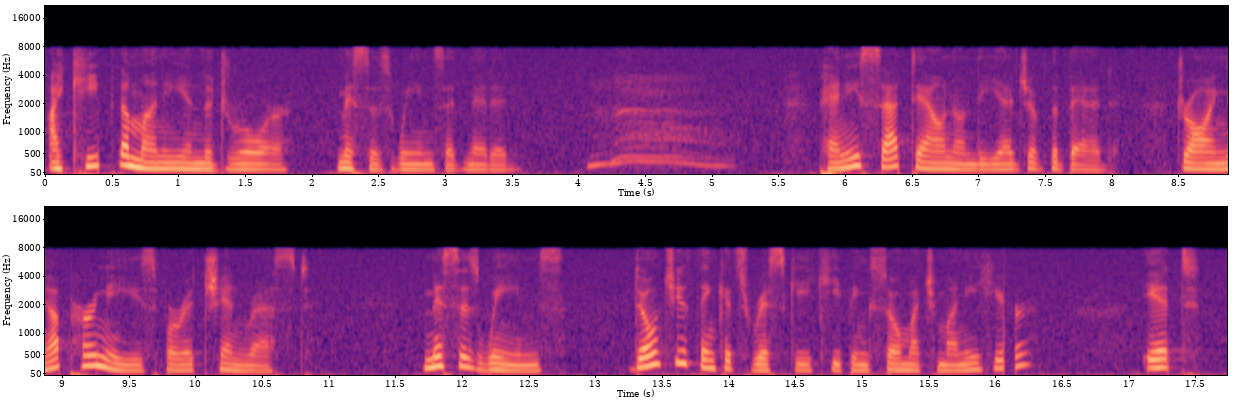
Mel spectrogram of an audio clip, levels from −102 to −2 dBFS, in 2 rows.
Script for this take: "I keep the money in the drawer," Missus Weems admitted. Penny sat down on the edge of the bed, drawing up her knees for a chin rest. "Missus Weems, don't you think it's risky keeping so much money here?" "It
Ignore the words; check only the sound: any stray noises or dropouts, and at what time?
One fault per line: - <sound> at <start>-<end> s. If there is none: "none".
- breath at 4.0-5.3 s
- dropout at 16.1-16.1 s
